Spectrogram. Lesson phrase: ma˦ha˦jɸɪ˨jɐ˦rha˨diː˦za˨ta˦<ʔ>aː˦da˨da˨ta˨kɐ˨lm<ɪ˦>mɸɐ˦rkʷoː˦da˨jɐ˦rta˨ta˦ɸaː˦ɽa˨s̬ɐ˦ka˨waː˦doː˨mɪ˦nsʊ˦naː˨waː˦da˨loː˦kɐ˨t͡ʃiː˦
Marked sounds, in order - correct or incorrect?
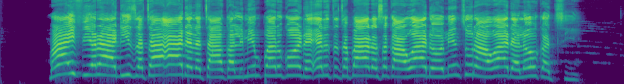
correct, correct

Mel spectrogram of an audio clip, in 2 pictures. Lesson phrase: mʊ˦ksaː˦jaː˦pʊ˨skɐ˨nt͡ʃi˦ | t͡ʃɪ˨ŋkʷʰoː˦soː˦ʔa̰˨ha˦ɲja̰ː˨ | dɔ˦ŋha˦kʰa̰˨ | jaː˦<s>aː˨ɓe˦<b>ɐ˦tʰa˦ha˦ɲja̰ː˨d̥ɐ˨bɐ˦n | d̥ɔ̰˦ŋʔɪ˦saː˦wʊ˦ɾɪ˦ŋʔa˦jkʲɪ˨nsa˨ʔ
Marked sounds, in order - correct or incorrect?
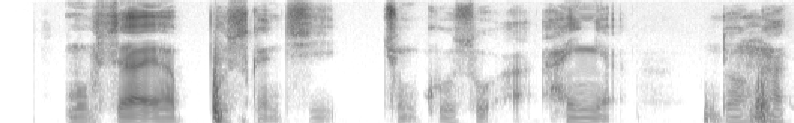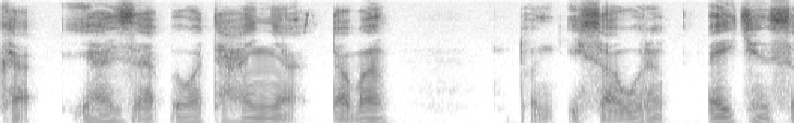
incorrect: z, incorrect: w

